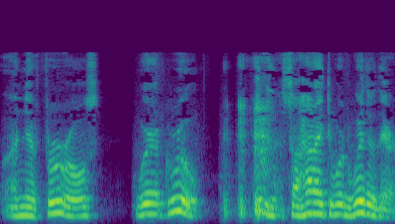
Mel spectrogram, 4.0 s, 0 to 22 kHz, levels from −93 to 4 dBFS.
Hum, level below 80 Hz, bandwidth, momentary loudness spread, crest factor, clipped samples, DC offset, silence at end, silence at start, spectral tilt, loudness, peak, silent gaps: none; -66 dBFS; 8.6 kHz; 14 LU; 18 dB; under 0.1%; under 0.1%; 0 s; 0.05 s; -7 dB/octave; -17 LUFS; 0 dBFS; none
